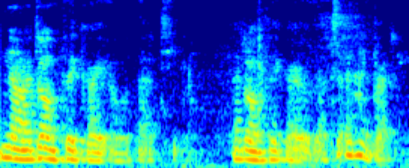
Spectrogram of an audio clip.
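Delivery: flat and unbothered. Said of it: "she just deadpans at you and goes".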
